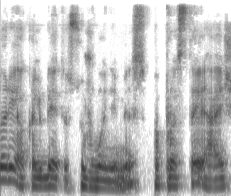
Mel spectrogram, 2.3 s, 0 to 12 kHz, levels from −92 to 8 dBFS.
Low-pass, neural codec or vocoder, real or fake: 10.8 kHz; none; real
